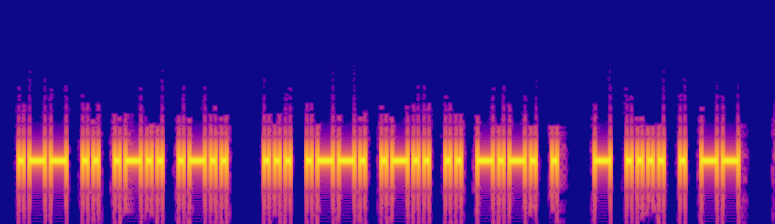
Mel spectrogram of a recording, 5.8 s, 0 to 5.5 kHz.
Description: Morse code, heard as a keyed tone, about 30 wpm, 600 Hz. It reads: WILL SPLICE THEM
